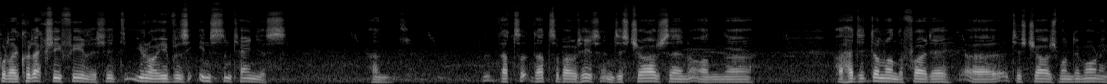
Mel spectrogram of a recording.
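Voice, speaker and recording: Speaking in a Limerick accent, a man with a medium-pitched voice uses ordinary pitch variation and leaves long, frequent pauses. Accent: Irish (Limerick). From Ireland, County Limerick. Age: 70s. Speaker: heart patient. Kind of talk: testimony. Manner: halting, many fillers and repetitions.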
